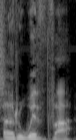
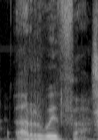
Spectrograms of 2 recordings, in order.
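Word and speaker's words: Yr Wyddfa: Yrwyddfa. – Yrwyddfa.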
